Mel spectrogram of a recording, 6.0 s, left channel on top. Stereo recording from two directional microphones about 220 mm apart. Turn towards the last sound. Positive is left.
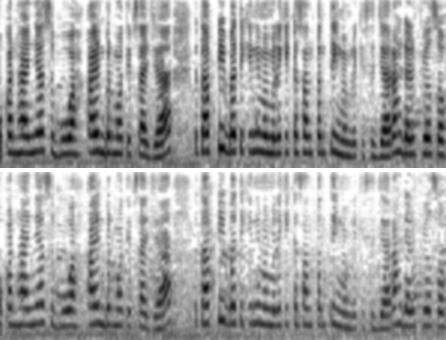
turn(degrees=50)  # may be behind; listen again after turning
